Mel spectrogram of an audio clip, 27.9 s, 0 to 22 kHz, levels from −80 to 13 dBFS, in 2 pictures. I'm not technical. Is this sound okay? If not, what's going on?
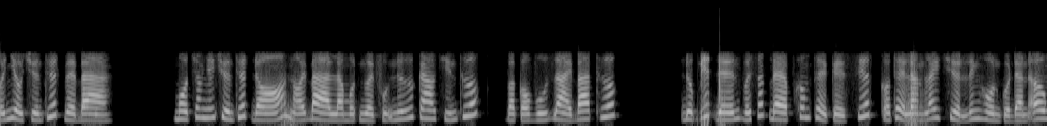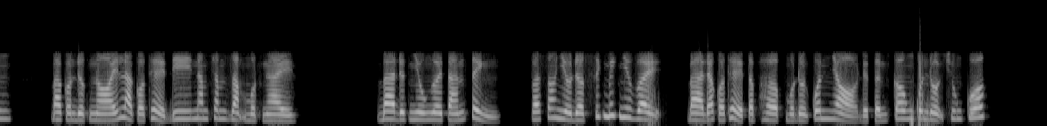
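No. Bit errors on an ADPCM link cause short pops and rough, crackly bursts at 3.74, 9.22, 12.06, 22.60 and 26.08 seconds, each under half a second. Flipped digital bits throw the phone-style decoder off track, so each glitch rings on briefly with jumpy loudness.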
